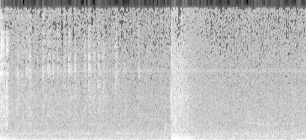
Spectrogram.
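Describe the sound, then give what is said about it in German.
Faint scratching of a pen writing on paper, a steady low rasp with one brief, sharper stroke midway, and no talk. “schreibe ich noch auf”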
